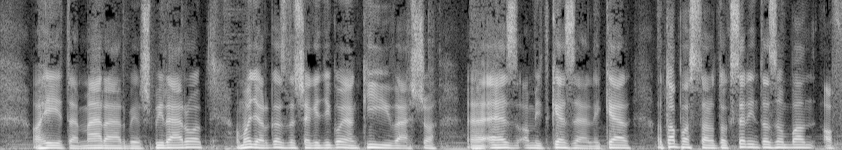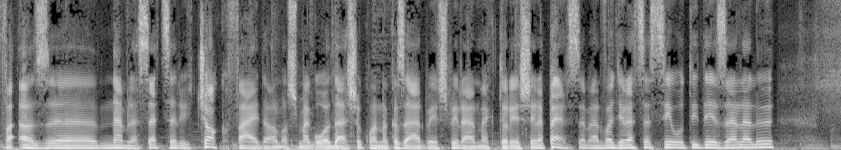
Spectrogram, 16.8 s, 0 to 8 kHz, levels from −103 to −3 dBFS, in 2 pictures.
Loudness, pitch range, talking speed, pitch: -15 LUFS, 110-140 Hz, 130 wpm, 125 Hz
